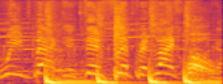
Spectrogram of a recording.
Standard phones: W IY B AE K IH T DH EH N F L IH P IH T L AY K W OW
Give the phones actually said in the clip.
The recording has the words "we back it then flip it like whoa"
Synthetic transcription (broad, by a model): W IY B AE K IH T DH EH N F L IH P IH T L AY K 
